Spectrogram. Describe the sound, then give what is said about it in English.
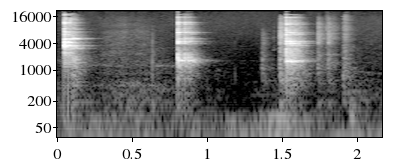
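Glasses clink together in a toast: three bright, quick chimes spaced about a second apart, fairly soft, with no talking. “Cheers, Cheers gentlemen.”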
